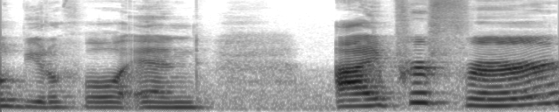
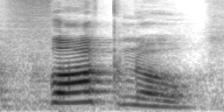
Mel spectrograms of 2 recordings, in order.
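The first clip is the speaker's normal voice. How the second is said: punchy, louder retold refusal; emphatic refusal; 2 semitones higher, 6 dB louder than usual. Woman repeating what she said to the stranger, emphatic. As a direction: punch out the swear. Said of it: "I actually said".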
